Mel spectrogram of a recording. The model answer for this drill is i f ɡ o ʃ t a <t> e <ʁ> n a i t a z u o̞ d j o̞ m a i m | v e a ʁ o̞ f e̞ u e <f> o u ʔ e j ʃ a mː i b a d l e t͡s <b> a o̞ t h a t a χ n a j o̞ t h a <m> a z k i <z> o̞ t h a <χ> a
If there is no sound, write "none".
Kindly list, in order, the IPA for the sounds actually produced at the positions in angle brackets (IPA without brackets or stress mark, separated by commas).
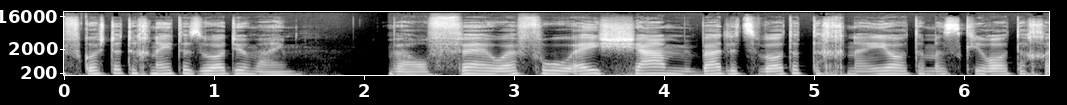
t, χ, f, v, m, ʁ, χ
